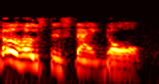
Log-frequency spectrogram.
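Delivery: horrible, bad put-on Australian accent. Reading out a listener's email from australia, in a horrible australian accent. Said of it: "I'm going to do a horrible Australian accent".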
